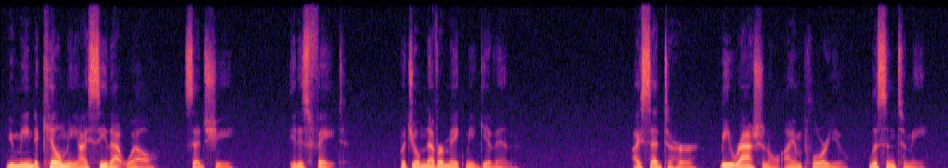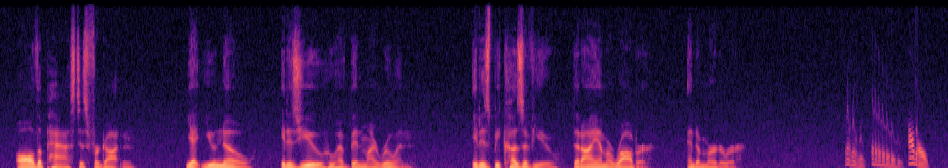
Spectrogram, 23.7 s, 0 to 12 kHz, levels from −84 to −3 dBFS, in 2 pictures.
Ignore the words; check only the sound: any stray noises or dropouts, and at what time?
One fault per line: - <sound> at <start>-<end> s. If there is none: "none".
- chirp at 22.4-23.5 s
